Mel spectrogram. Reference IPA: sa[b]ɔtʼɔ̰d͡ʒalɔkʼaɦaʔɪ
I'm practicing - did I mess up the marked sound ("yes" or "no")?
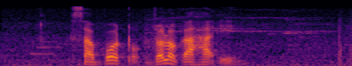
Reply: no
